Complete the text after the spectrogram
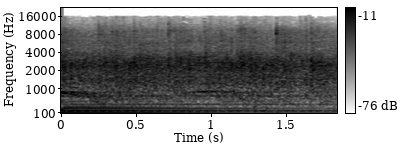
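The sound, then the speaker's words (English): An audience claps hands in praise in a dense, steady wash of applause, with a sustained low instrumental chord droning underneath throughout. “Clap your hands and give him a praise.”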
